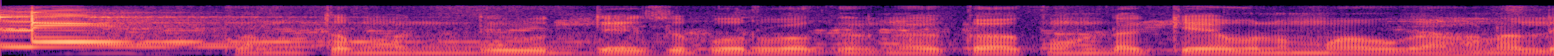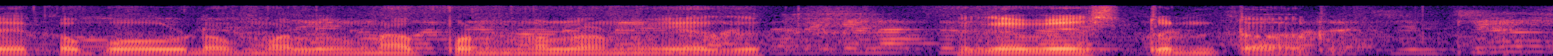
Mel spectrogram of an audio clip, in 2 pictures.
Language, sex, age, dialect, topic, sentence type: Telugu, male, 18-24, Central/Coastal, banking, statement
